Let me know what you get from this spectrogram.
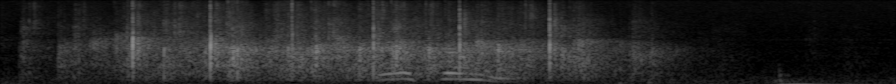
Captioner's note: applause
